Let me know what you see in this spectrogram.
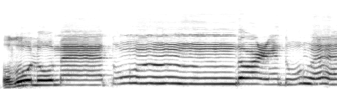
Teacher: تا دو پیش تن کی تنوین کے بعد حرف با آ گیا تو یہاں پر تنوین کی نون کو میم سے بدل کر اقلاب کرتے ہوئے ہم نے پڑھنا ہے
